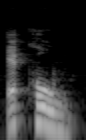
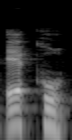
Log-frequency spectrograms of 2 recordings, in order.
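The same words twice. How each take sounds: First: "Echo" as E-kou; loud "Echo", gliding into U at the end; little U at end. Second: "Echo" as E-ko, simple O; plain O ending. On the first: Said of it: "de pronunciar o Uzinho aqui". ("Echo" com uzinho no final) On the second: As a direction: end "Echo" on O without a glide. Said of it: "não é Echo". ("Echo" com O final simples) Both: Shown as a demonstration.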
